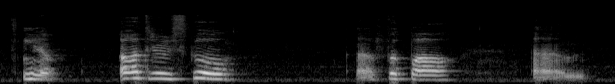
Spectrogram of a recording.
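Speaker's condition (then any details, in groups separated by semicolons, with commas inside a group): Cerebral palsy; from birth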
